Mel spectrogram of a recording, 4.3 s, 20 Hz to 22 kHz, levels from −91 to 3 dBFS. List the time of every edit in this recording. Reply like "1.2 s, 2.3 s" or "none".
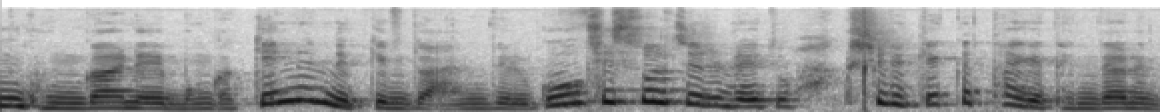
none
